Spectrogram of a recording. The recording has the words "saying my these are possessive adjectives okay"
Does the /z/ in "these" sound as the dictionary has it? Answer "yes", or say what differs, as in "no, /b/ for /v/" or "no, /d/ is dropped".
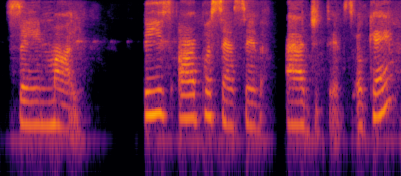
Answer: yes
